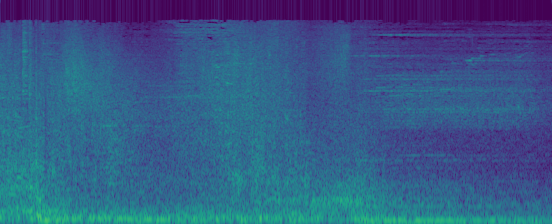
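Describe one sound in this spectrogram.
Video game combat effects crackle and burst.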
